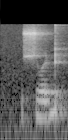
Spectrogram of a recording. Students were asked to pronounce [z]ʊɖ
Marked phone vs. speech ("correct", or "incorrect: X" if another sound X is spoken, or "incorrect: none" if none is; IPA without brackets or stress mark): incorrect: ʃ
